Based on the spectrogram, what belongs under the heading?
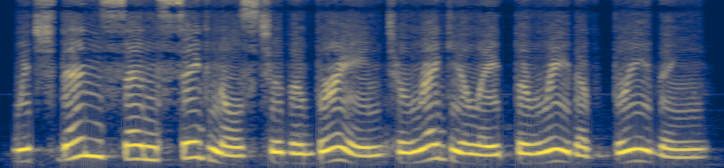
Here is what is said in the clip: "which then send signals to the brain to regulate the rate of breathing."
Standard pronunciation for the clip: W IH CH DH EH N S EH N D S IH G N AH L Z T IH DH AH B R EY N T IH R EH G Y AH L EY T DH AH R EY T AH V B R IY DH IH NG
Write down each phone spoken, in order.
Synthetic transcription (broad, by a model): W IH CH DH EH N S EH N D S IH G N L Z T IH DH AH B R EY N T IH R EH G Y AH L EY T DH AH R EY T AH V B R IY DH IH NG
